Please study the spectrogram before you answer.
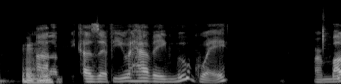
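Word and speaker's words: Mogwai: So, while I'm looking that up, our other tie-in tonight, of course, is Gremlins because if you have a Mugay or Mug Muay Muay got to say it right.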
